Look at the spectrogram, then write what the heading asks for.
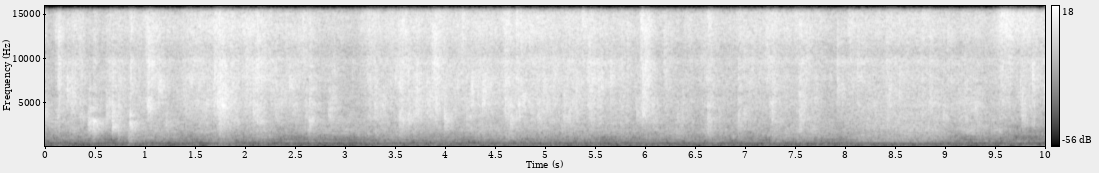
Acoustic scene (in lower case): restroom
